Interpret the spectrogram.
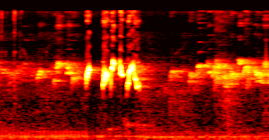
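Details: Red-whiskered bulbul teaching song: soft chattering notes lead into a loud, rapid run of five bright rising and falling whistles, then quieter warbling trails off.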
